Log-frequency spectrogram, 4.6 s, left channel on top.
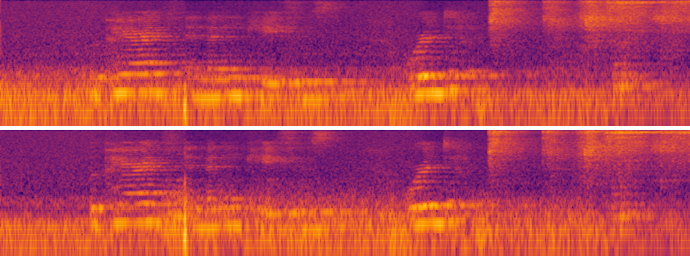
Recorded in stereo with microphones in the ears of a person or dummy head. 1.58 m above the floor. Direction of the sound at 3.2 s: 35° right (ahead or behind).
